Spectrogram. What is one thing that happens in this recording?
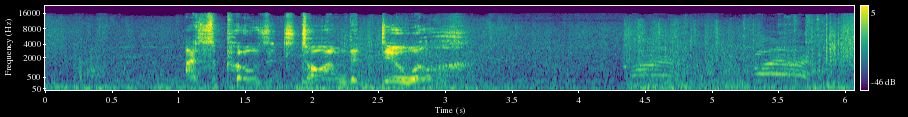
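Cannons fire with loud booms.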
